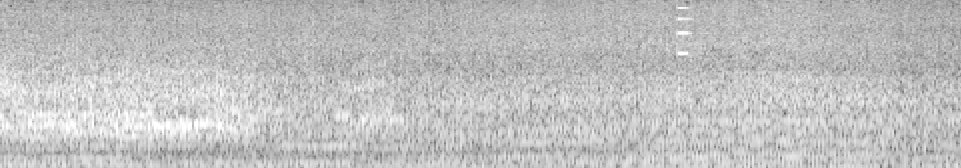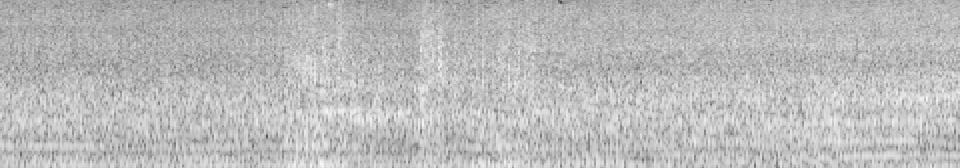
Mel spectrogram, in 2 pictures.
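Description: A racing car engine roars steadily, shifting pitch as the car speeds up and slows.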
